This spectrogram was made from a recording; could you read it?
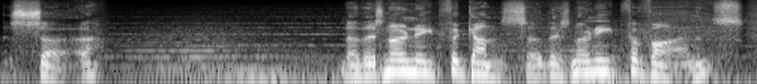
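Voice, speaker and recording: An actor playing a wary former tramp turned publican in an audio drama, husky-voiced, with a folksy, deferential manner. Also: male voice, mid-range voice, lively intonation, takes it slowly, fairly bright tone, soft background music. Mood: frightened.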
